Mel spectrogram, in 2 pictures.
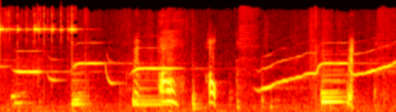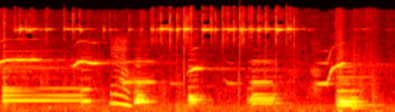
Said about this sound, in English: Will you do me a favor? Meow. Would you just keep on ringing the bell? Meow. So the horse will stay close?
